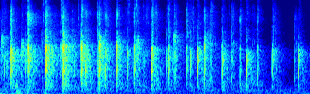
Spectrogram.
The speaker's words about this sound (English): I'm going to give you a round of applause there.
